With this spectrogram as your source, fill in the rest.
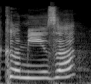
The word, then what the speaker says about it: camisa: Mas a palavra camisa, qual a sílaba tônica da palavra camisa? Camisa. Nome?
